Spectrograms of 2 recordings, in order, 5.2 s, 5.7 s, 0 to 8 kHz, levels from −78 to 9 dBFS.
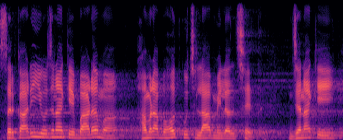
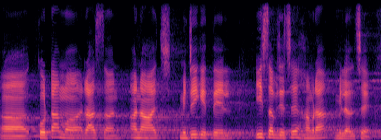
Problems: background sounds at intervals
